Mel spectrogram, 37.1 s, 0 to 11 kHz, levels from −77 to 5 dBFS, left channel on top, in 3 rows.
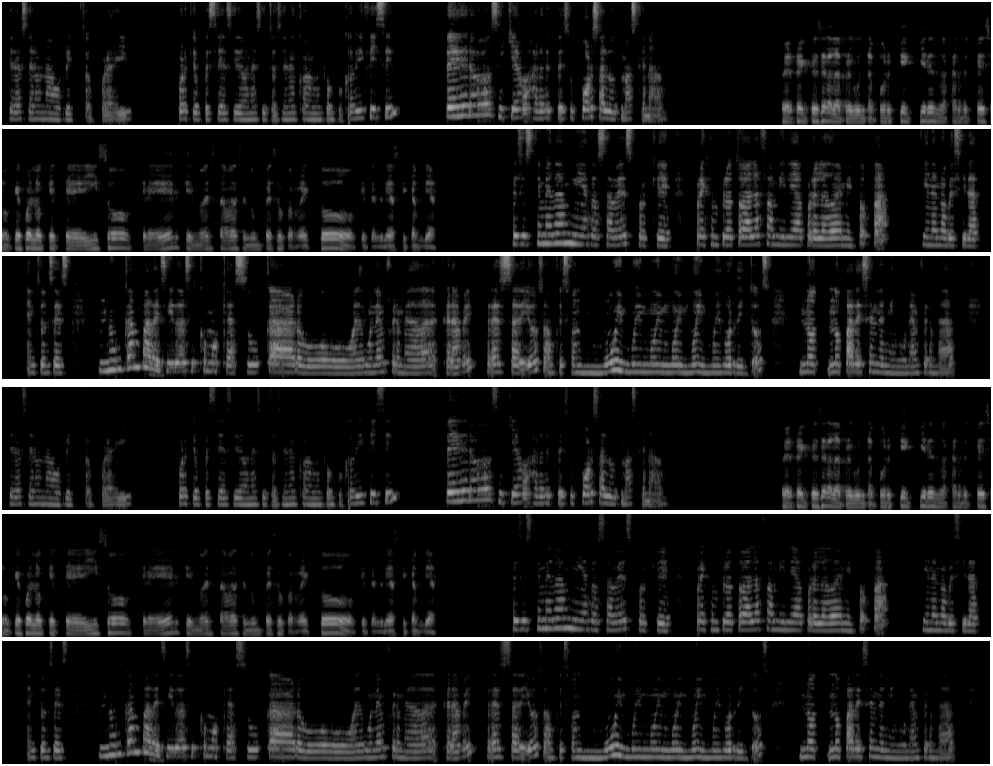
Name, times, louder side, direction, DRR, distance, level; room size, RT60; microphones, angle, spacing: voice 1, 0.1-1.6 2.2-5.0 5.5-8.3 18.7-20.7 21.0-23.4 23.9-24.6 25.0-36.7, left 5 dB, 80° left, 4.1 m, -38 dB
voice 2, 9.7-17.8, left 1 dB, 15° left, 4.9 m, -41 dB
head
